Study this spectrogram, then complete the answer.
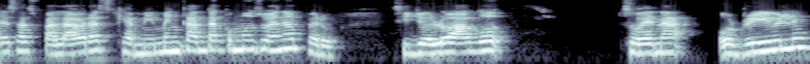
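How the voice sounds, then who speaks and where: Her intonation holds fairly level. The speaker is a woman. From Costa Rica. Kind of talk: casual chat.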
